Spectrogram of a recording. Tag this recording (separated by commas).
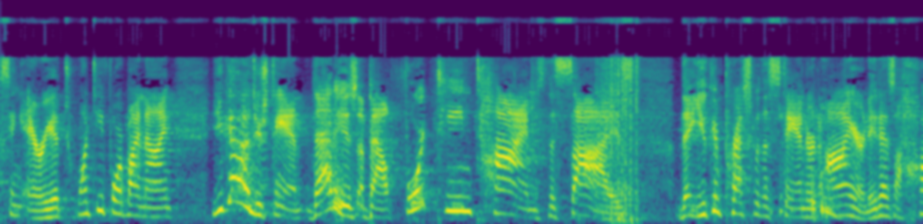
Speech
